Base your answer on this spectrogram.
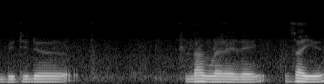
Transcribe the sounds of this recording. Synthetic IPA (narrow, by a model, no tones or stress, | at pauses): bidinɯ | naŋlajnajnajzajɯ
